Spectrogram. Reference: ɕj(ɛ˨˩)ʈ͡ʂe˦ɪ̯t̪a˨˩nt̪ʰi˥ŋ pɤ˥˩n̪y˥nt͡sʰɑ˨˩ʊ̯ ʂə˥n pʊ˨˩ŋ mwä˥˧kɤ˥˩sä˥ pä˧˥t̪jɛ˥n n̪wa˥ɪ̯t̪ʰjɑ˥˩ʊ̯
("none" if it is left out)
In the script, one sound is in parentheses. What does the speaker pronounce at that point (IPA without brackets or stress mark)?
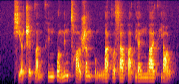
ɛ˨˩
